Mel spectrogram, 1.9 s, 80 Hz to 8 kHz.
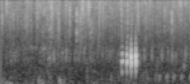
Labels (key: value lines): label: biophony, damselfish
recorder: SoundTrap 500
